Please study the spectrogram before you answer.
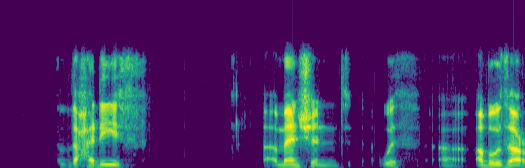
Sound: speaks in foreign language

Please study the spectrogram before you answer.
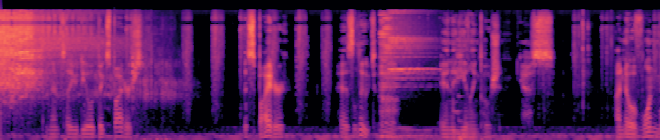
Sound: gasps

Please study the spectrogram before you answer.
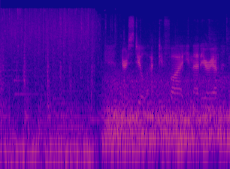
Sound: fire roaring

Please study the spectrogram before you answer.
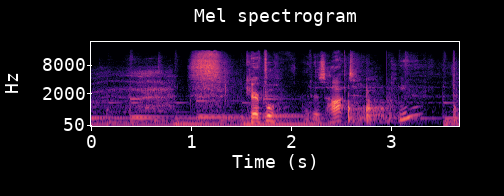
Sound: hissing

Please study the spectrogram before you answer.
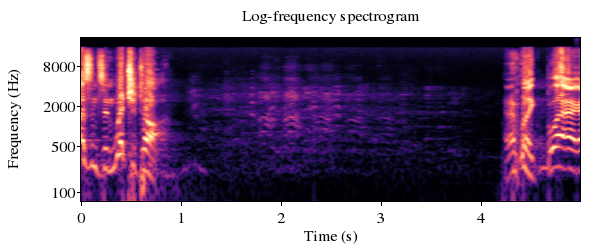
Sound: laughter

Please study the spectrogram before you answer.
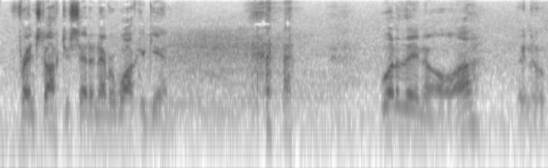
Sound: laughs

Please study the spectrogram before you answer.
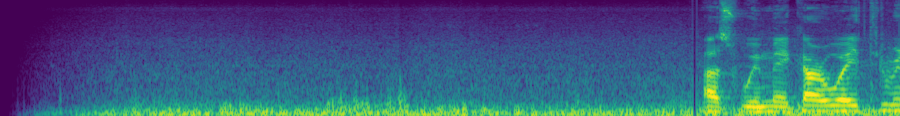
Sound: wind whooshing

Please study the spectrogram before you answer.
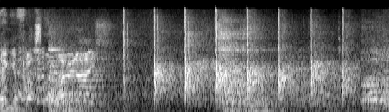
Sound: applause

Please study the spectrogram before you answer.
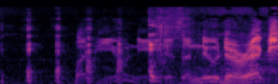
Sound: laughs

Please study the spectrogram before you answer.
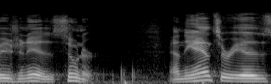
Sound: none

